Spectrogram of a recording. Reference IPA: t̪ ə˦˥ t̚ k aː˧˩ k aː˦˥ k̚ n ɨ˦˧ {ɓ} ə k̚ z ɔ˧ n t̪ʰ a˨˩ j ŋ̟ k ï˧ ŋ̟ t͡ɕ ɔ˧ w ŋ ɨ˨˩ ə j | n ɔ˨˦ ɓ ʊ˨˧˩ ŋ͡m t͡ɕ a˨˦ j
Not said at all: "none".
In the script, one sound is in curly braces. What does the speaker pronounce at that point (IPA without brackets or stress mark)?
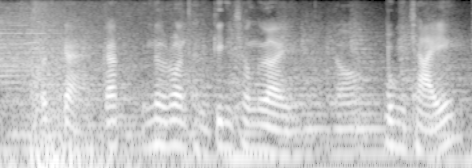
none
